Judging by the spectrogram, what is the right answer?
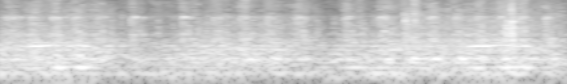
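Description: Sewing machine stitching thick bra fabric, a steady, continuous mechanical whir with rapid needle chatter running throughout at moderate loudness, with no voices over it.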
